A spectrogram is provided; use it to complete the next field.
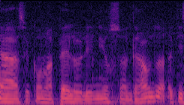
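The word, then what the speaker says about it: NewsGuard: Il y a ce qu'on appelle les news ground qui s'écrit N euh E W S G U A R D.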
